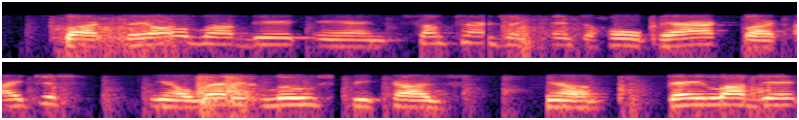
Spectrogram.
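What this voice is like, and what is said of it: Boston accent. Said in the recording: “everybody makes fun of my Boston accent”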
